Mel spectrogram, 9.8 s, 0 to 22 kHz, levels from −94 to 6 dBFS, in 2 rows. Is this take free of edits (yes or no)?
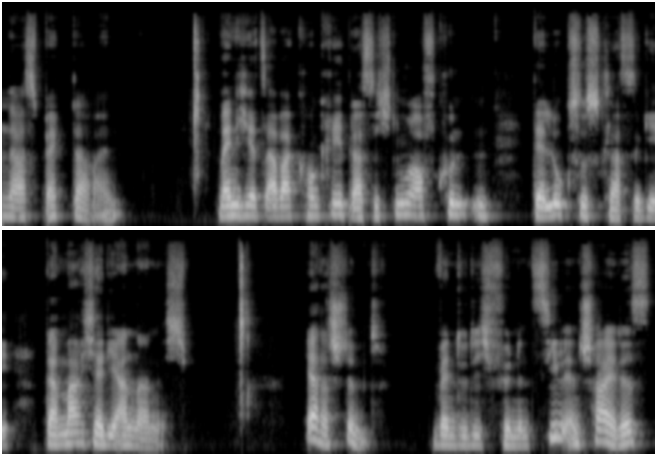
no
